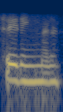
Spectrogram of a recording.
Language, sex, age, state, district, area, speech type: Tamil, female, 18-30, Tamil Nadu, Nilgiris, rural, conversation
